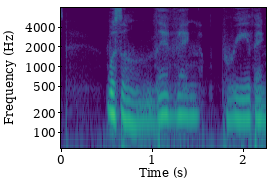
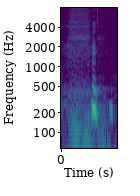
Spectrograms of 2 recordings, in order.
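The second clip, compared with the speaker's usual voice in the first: short breath of a laugh; small amused huff. Acted. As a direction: chuckle under your breath. Amused at the stranger's position.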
